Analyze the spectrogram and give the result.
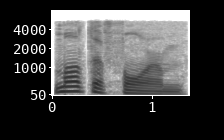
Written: multiform

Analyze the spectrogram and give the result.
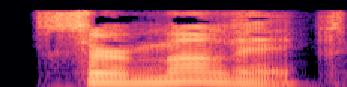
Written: surmullet

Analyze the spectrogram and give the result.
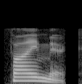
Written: thymic

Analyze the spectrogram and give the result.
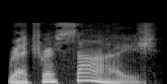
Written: retroussage

